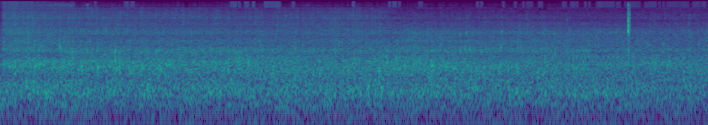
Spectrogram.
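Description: Fast-flowing trout stream rushing in a steady, loud broadband wash that stays constant throughout, with one brief faint click near the end.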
